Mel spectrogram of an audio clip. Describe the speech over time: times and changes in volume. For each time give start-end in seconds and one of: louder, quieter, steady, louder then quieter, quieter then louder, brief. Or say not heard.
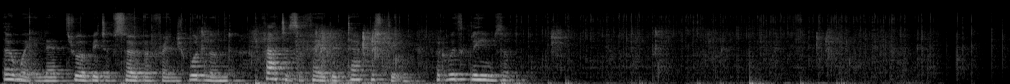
0.0-5.1 steady.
